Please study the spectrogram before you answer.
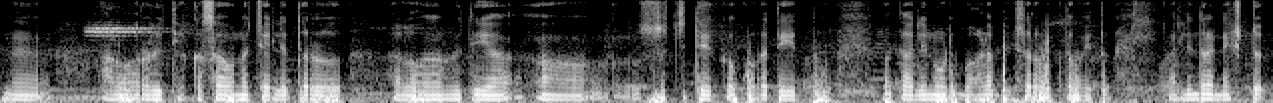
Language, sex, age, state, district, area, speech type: Kannada, male, 18-30, Karnataka, Gadag, rural, spontaneous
